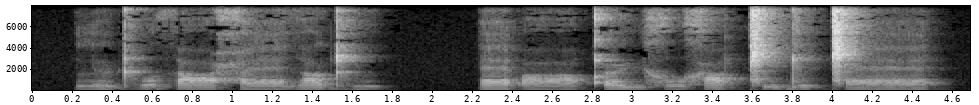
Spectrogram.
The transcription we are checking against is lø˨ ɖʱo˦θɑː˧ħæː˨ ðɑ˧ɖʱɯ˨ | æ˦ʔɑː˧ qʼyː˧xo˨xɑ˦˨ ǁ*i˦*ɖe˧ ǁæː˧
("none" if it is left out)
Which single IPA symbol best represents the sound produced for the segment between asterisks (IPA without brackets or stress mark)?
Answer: i˦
